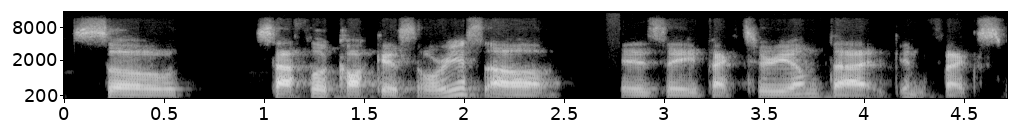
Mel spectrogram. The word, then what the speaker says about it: Staphylococcus aureus: it's called Staphylococcus aureus. Is that the correct pronunciation? – You're really close. It's Staphylococcus aureus, but...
